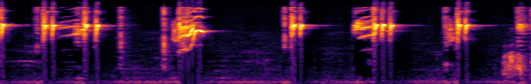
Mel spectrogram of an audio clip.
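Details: Crimson sunbird (Aethopyga siparaja), a recording to lure other sunbirds: rapid clusters of piercing high chirps with whistled tails, one rasping buzzy phrase in between, busy and bright.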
